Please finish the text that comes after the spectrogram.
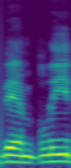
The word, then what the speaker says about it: Van Vliet: Don Van Vliet.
